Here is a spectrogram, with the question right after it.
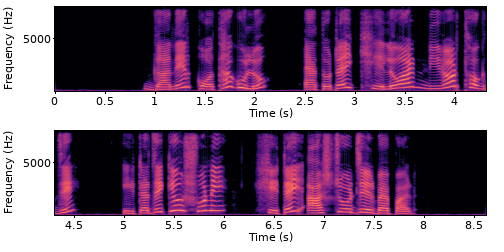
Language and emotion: Bengali, disgusted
